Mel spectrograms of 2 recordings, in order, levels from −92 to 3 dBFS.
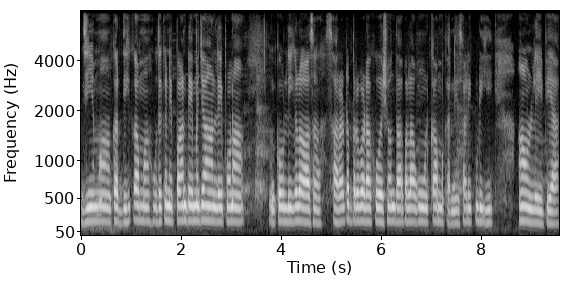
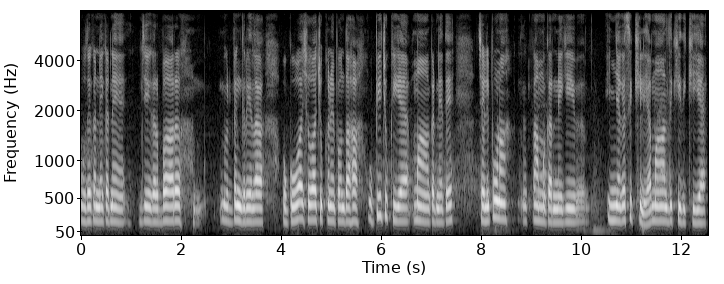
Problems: background sounds at intervals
